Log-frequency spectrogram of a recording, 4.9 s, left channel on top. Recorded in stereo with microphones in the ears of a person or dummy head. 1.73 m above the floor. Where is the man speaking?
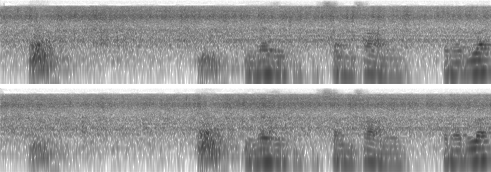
30° right (ahead or behind), 0.6 m.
